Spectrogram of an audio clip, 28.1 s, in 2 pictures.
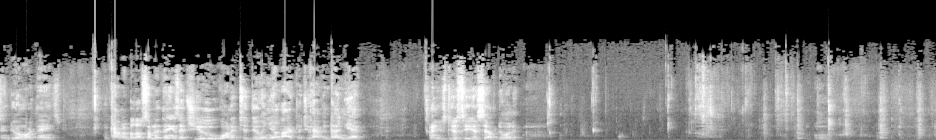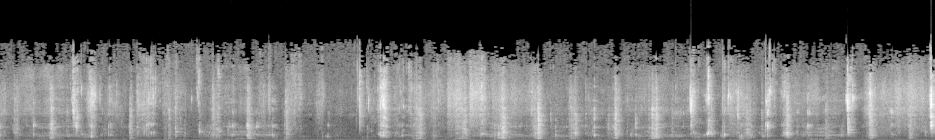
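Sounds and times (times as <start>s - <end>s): person chewing food: 1.1s - 1.6s, 7.9s - 28.0s.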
